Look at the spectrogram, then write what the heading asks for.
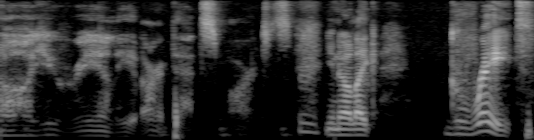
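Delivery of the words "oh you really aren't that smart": hushed, very quiet, wheezing delivery. Recalling a favorite film scene and quoting a character's line, in a wheezy tone. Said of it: "with that kind of wheezy tone".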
